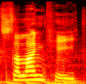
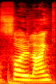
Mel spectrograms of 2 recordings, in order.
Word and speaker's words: Solanke: and also Dominic Salanki. It's not Solank, it's not Sanki, it's Salanki.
